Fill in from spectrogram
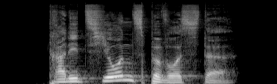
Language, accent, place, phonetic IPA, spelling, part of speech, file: German, Germany, Berlin, [tʁadiˈt͡si̯oːnsbəˌvʊstə], traditionsbewusste, adjective, De-traditionsbewusste.ogg
- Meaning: inflection of traditionsbewusst: 1. strong/mixed nominative/accusative feminine singular 2. strong nominative/accusative plural 3. weak nominative all-gender singular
